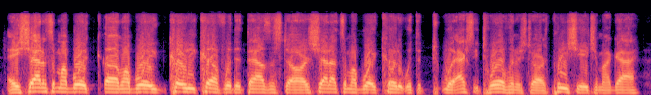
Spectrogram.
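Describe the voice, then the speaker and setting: A man hosting a casual livestream in laid-back, slangy banter. His voice comes through a computer mic with the gain pushed too high, so it sounds fuzzy and distorted. The sound is dry, with no room around it. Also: steady tone, fast, a little mellow, no room sound. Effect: distorted, overdriven mic with fuzz. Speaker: livestream host.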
